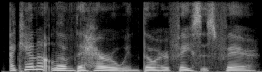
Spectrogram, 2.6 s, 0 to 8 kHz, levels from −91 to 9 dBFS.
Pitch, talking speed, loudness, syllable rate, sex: 200 Hz, 230 wpm, -19 LUFS, 5.5 syllables/s, female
